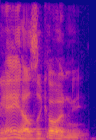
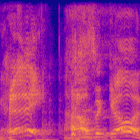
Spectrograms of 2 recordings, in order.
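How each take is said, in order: First: It is said in an ordinary conversational voice. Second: It is said in an exaggerated game-show voice.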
